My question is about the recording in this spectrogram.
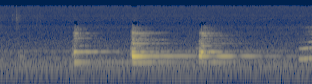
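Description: Music: three single plucked notes on a string instrument, each struck sharply and left ringing as it fades, the first about a second and a half in and the others about a second and a quarter apart.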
